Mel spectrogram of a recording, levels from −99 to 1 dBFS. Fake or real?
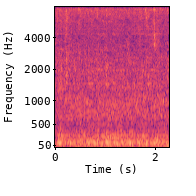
fake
